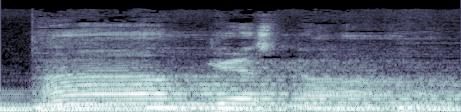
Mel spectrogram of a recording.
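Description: Wordless sung vocal over acoustic guitar: a male voice comes in about a fifth of a second in and holds a bending, melismatic note across the chords.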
